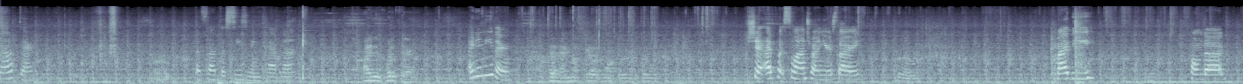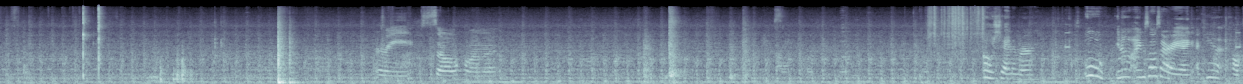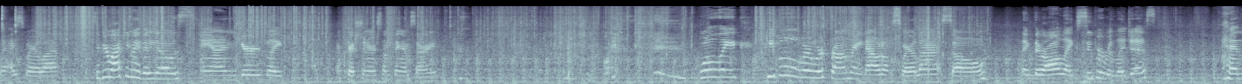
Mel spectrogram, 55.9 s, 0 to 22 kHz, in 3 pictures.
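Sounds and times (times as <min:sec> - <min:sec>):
aluminium foil crinkling: 0:32.5 - 0:33.5, 0:37.3 - 0:52.2.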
